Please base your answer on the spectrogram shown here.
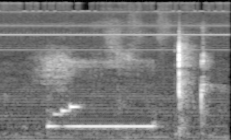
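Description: A telephone gives off a steady electronic tone lasting about a second after a brief stepped rise in pitch, followed by two sharp clicks, fairly close in a quiet room.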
